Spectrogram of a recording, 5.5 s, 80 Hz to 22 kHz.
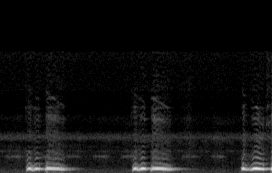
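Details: Spotted dove in full voice, a "kuk 2" style call used as a lure to make other doves answer: three short coo phrases, each a hooting double note about a second long, with clean silence between.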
